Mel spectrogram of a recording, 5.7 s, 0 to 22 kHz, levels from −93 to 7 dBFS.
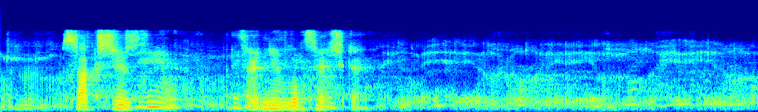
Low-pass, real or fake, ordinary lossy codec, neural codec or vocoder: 7.2 kHz; fake; Opus, 64 kbps; autoencoder, 22.05 kHz, a latent of 192 numbers a frame, VITS, trained on one speaker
